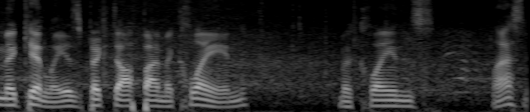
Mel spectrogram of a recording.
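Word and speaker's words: McLean: is picked off by Mlan. Mlan's last name is spelled Mlean, C L E A N, but pronounced Mlan, wearing number 27 as the second line center,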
